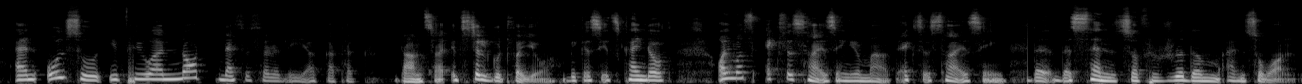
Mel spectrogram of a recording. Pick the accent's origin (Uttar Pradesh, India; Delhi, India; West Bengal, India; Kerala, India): West Bengal, India; Kolkata; first language Bengali; English is a second language; moved away as an adult; now in England; I grew up in Calcutta, in Bengal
